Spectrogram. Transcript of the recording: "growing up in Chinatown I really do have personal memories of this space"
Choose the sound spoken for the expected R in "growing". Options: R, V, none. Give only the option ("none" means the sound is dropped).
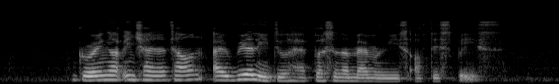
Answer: R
